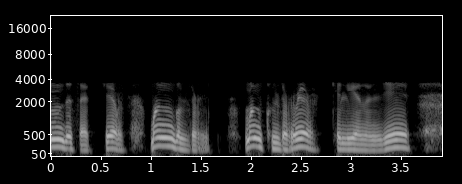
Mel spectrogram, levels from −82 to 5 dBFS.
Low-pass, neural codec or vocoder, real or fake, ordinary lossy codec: 3.6 kHz; none; real; none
